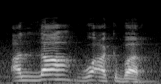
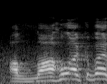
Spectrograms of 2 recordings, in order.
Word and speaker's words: اللہ اکبر: مثلا اللہ و اکبر، اللہ اکبر ہے، اللہ و اکبر نہیں.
